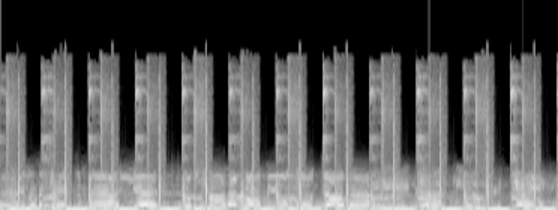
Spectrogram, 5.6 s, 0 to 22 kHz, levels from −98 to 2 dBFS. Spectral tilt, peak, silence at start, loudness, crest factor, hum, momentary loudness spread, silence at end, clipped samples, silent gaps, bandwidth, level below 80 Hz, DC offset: -5 dB/octave; 0 dBFS; 0 s; -11 LUFS; 10 dB; none; 2 LU; 0 s; under 0.1%; none; 16.5 kHz; -12 dBFS; under 0.1%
